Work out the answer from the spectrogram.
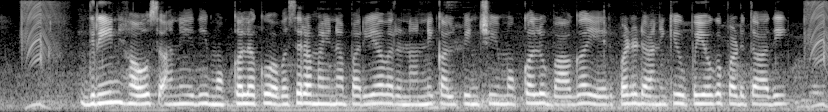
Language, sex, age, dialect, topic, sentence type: Telugu, female, 25-30, Southern, agriculture, statement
